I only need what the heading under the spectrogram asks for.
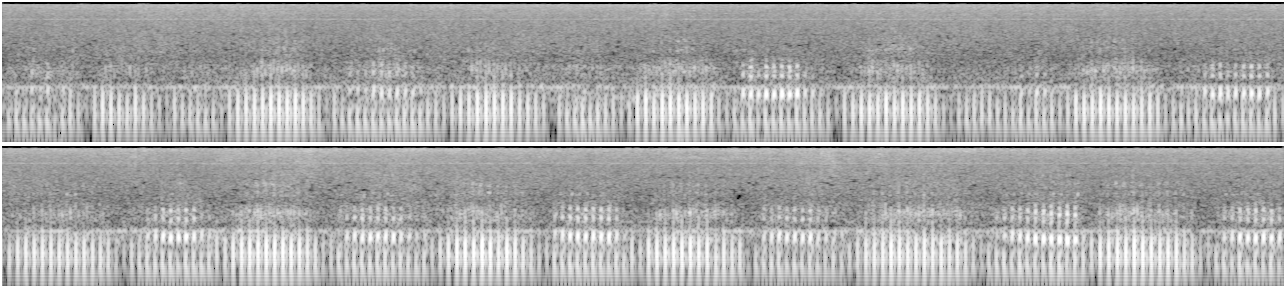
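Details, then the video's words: Chester the cat purring contentedly, a deep, even rumble rising and falling in regular breath cycles about once per second, clear and close with little background noise. "Chester Kitty Purring - cat purr!"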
